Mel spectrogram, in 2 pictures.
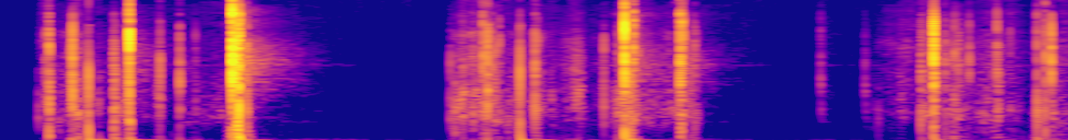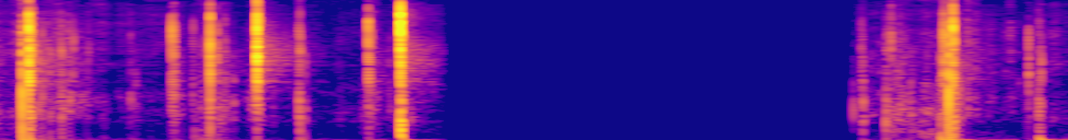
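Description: A heap of small, hard sugar-shelled peanut M&Ms filling a bowl is stirred and tapped with a thin wooden stick to mix them. Quick bursts of dry clicking and rattling rise as the candies knock together, with sharp bright taps and short pauses between bursts.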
